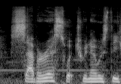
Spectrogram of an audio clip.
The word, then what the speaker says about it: Cerberus: I'm not 100% sure since some of the blueprints are blurred out, but the name for this weapon is pronounced Cerberus, which we know is the 3-headed dog that we also saw referenced in Mob of the Dead.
